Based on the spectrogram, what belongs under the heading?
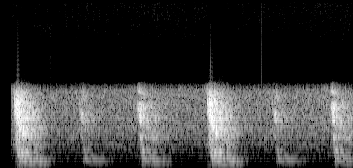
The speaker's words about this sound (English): Well, those gunshot-like noises are actually whale song from a pod of North Pacific right whales calling to each other off the coast of Alaska. The species is rare, and this is the first time this singing has been recorded and verified.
